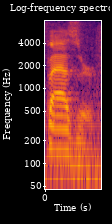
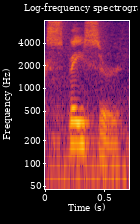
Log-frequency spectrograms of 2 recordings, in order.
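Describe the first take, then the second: First: The first vowel is short, as in spaz. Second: The first vowel is long, as in space. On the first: The beam makes people spaz out. The speaker calls it wrong. "I read it as Spazzer" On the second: The beam spaces out your shots. The speaker calls it right. "would realize that Spacer Beam, like Spacer, because it spaces out your shots"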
